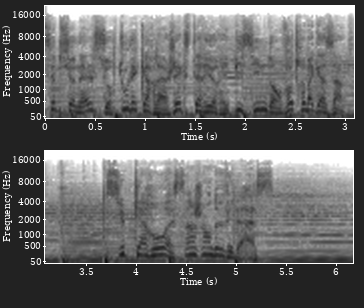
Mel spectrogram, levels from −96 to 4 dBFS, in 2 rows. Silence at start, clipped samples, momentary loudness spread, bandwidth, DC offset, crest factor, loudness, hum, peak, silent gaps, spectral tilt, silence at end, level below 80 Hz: 0 s; under 0.1%; 6 LU; 16 kHz; under 0.1%; 16 dB; -17 LUFS; none; -2 dBFS; none; -3.5 dB/octave; 0 s; -24 dBFS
